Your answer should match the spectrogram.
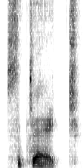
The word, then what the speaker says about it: subject: เอา มา เพส เลย ตัว ที่ เน้น ก็ คือ อ่า stress str อื ก็ คือ เน้น หนัก ออก เสียง หนัก ที่ เจ็ก ค่ะ sub เนี่ย ก็ จะ ออก แค่ แบบ เป็น เ Subject Subject ประมาณ นี้ เรา ก็ มา ลง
